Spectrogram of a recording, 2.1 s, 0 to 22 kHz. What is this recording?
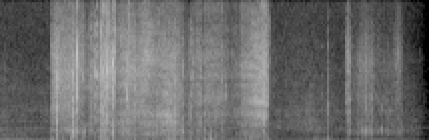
Sound effects > Objects / House appliances
Junkyard Foley and FX Percs (Metal, Clanks, Scrapes, Bangs, Scrap, and Machines) 43
Recording from the local Junkyard in Arcata, CA. Metallic bangs and clanks with machines running and some employees yelling in the distance. Garbage, Trash, dumping, and purposefully using various bits of metal to bop and clang eachother. Tubes, grates, bins, tanks etc.Recorded with my Tascam DR-05 Field Recorder and processed lightly with Reaper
